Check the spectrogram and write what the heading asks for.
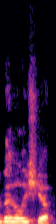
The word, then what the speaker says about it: Venalicia: I think a lot of people haven't heard of Venalicia, or if you prefer, Venalicia. My daughter's best friend was Alicia, and it's spelled the same way, only with a VEN in front. So for me, Venalicia.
